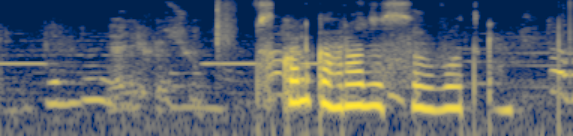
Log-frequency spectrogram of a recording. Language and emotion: Russian, neutral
